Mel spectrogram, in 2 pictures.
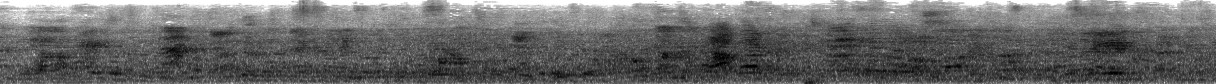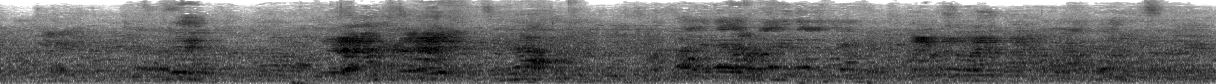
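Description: Several young voices chatter and call out nearby.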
